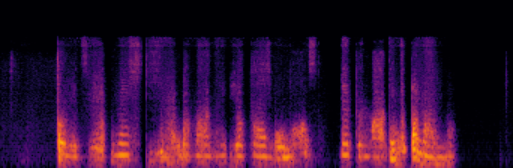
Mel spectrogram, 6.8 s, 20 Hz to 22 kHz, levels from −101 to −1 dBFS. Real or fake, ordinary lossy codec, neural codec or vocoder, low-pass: fake; Opus, 32 kbps; codec, 44.1 kHz, 0.9 kbps, DAC; 9.9 kHz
